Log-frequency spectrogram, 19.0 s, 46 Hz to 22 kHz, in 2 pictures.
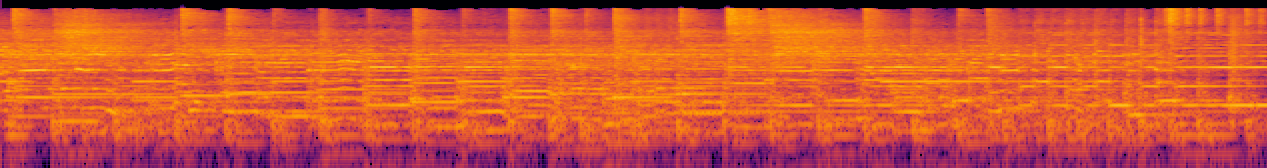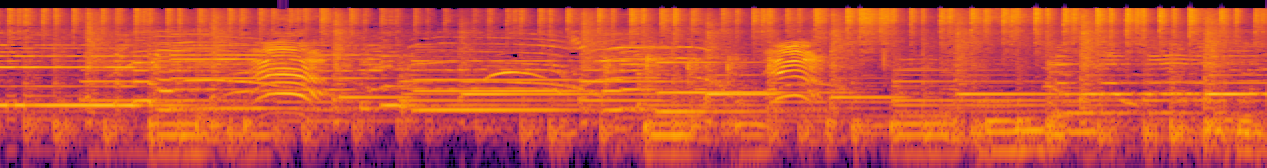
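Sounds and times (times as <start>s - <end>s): electric bass: 0.0s - 19.0s
electric guitar lines: 0.0s - 19.0s
electric keyboard: 0.0s - 19.0s.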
